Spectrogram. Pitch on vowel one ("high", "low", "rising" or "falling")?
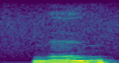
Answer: rising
